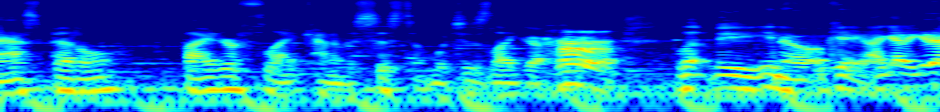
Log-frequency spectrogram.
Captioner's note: grunts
